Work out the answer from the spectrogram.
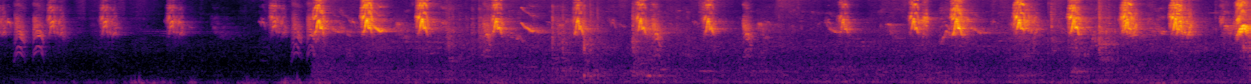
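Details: At a feeder, sparrows eating give a quiet start, then a lively stream of high, sharp chirps roughly twice a second, growing louder toward the end.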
